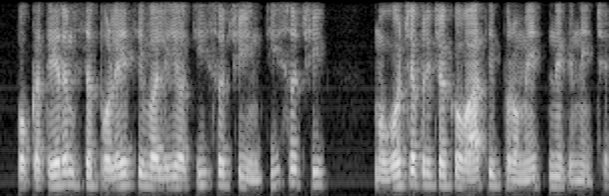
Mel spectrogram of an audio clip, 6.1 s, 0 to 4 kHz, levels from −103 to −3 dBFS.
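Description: Nothing goes wrong in this one: the speech comes over a call path with nothing above 4 kHz, which fits G.711 mu-law at 64 kbps, and there's no fault to point to anywhere in it.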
